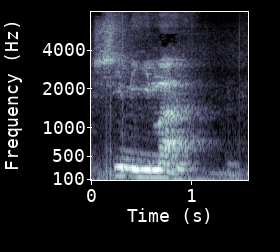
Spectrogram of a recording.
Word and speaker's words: Nshimiyimana: je voudrais commencer par la la pron la prononciation de mon nom qui est compliqué difficile à retenir je m'appelle shimimanaana ça signifie rendre grâce à Dieu voilà je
